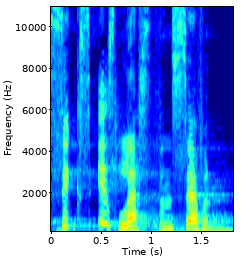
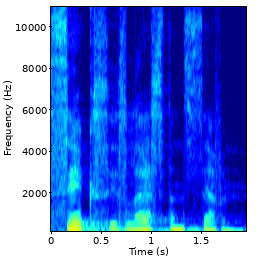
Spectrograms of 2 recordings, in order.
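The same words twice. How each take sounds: First: It is said in a plain, ordinary voice. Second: It is said in a grave, solemn voice.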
